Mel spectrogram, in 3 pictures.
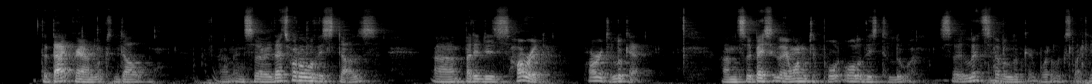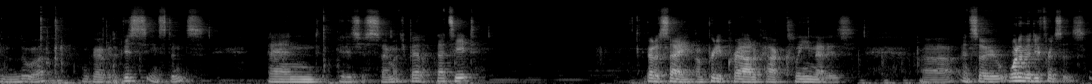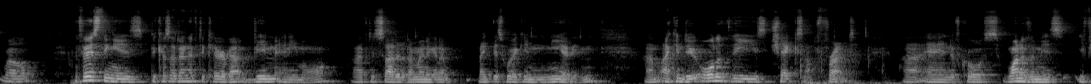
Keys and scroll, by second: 1.0 ctrl+j, 2.0 ctrl+k, 3.0 typing, 4.3-5.3 typing, 9.9 ctrl+space, 10.0 z, 11.4 ctrl+space, 11.5 h, 12.0 ctrl+space, 12.1 z, 15.2 k, 15.4 k, 17.1-18.0 typing, 19.4 typing, 29.6-31.2 typing.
